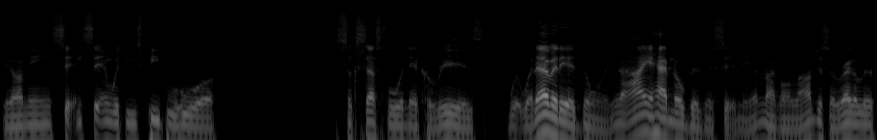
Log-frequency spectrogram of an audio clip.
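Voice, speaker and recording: Talking quickly in a low voice, this young podcast host from New York tells a relaxed story in his New York accent, tacking "man" onto his sentences. It's recorded with studio quality and no room sound.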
